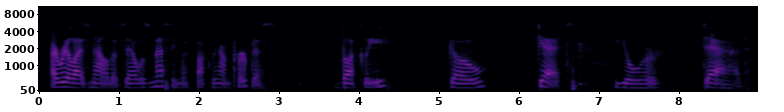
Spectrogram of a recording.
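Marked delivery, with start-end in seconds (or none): 3.8-8.8 very slow, halting, condescending delivery. Reading a character repeating his words to another, slow and condescending. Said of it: "Zale repeated slowly, as if Buckley was too stupid to understand".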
